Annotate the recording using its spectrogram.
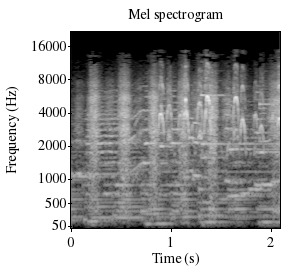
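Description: Orchestral cartoon score, with a kitten's high squeaky mews in a quick run of short squeaks over it in the second half.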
